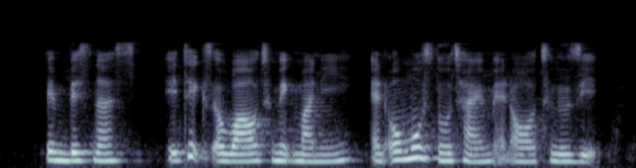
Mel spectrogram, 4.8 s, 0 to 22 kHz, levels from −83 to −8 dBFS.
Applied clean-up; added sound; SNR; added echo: neural separator model SepFormer DNS4.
